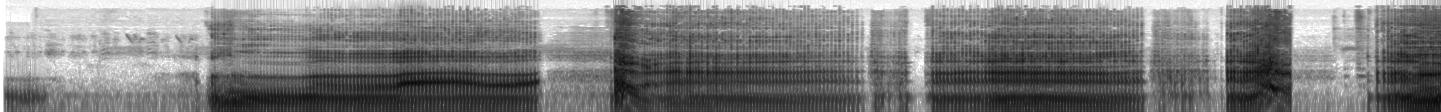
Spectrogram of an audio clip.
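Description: A lion gives long, deep, rumbling roars separated by brief pauses.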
